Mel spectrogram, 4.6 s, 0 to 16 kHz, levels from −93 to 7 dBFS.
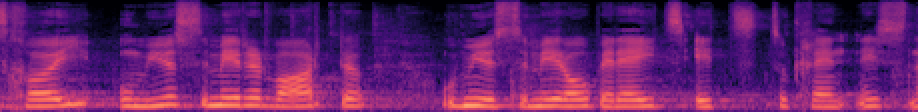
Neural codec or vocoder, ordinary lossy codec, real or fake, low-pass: none; Opus, 64 kbps; real; 14.4 kHz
